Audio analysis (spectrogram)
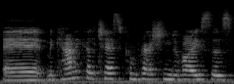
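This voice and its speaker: Talking at a fairly quick pace in a Wexford accent, a woman is heard with audible room echo and noticeable background noise. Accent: Wexford Irish. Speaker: resuscitation instructor. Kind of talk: lecture. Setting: stage with audience, streamed to remote centres. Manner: fast.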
